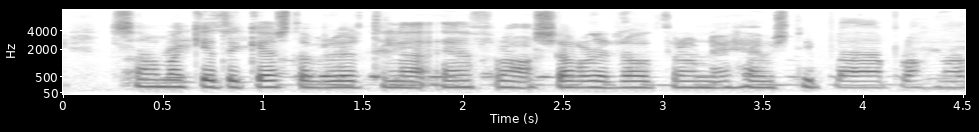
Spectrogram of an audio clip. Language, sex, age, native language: Icelandic, female, 18-19, Icelandic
